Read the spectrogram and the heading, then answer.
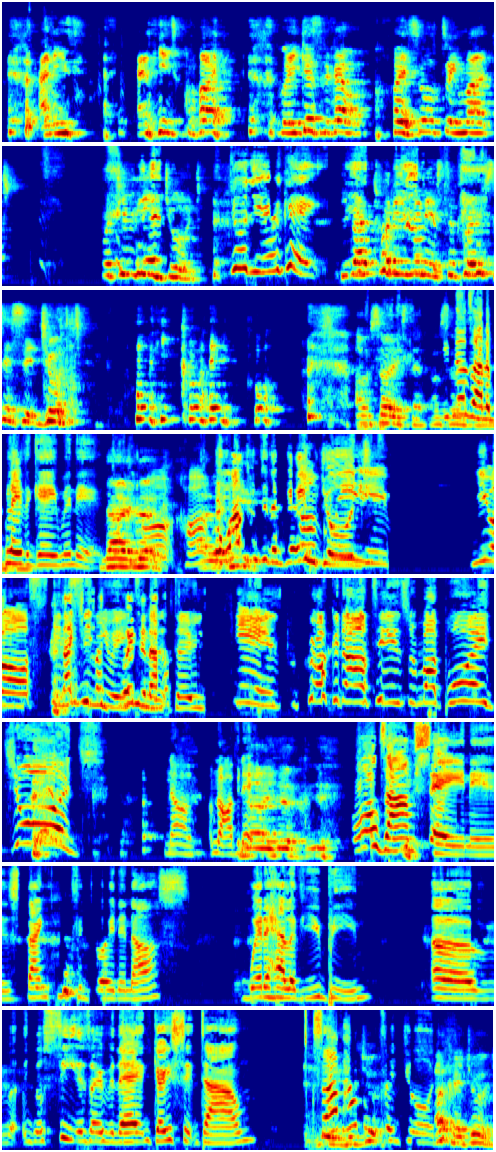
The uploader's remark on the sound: we had so many technical issues with this episode, we truly do apologise.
